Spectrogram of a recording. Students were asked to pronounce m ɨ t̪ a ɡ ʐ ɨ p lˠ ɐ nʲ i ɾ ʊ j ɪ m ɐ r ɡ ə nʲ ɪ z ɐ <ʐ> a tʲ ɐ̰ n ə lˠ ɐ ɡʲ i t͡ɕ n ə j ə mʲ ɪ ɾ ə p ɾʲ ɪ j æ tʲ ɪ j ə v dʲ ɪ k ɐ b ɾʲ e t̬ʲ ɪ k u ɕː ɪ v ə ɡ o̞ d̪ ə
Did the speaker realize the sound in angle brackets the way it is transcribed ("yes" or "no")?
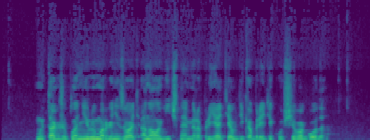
no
